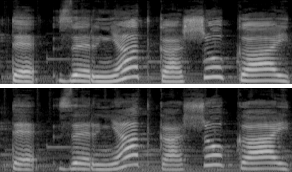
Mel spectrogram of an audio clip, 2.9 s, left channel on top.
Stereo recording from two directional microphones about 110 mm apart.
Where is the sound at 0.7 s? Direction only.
40° left (ahead or behind).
